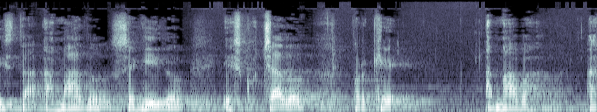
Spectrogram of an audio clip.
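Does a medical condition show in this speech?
No.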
